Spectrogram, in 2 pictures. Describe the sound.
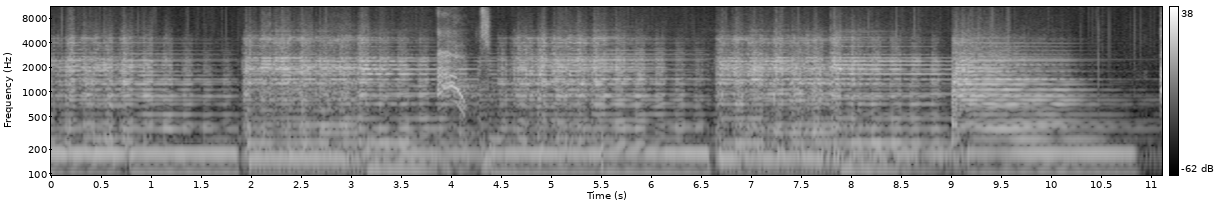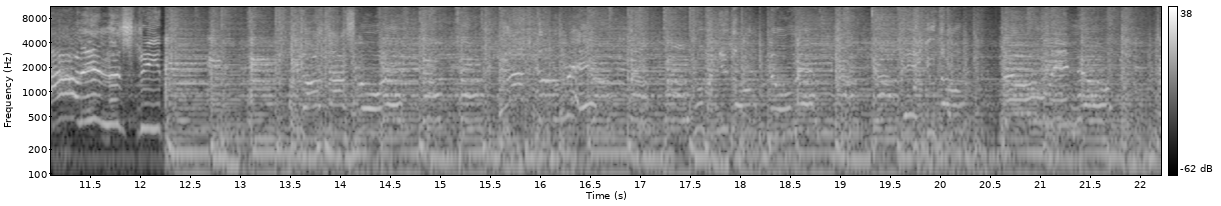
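An early-pressing mono rock record with loud, distorted electric guitar chords, a brief break near the middle, then a busier full-band section with shouted lead vocals over driving drums.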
